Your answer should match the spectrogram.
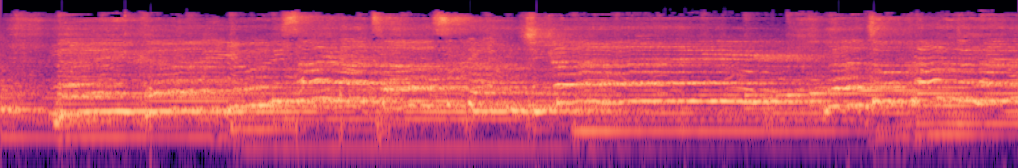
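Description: Female vocalist singing a Thai pop song live into a handheld microphone, backed by a full band with sustained bass notes.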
